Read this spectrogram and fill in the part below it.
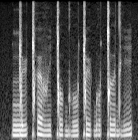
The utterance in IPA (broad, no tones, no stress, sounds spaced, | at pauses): ŋ͡ǀ y ǀʰ ø v i ǀ u ɡʱ u ǀ y ɓ u ǀ ɯ dʱ i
